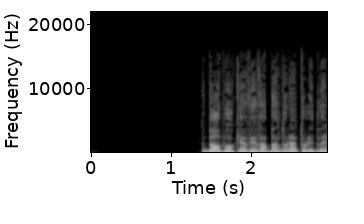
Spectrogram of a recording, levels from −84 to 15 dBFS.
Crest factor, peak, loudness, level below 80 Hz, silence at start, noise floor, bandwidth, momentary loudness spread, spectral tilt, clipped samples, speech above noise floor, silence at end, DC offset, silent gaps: 18 dB; -4 dBFS; -20 LUFS; -34 dBFS; 1.4 s; under -90 dBFS; 15.5 kHz; 4 LU; -7 dB/octave; under 0.1%; over 72 dB; 0 s; under 0.1%; none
